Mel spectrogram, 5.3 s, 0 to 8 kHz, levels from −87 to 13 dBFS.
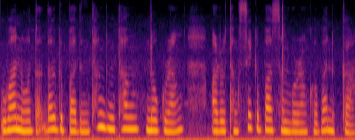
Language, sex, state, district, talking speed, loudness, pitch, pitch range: Garo, female, Meghalaya, West Garo Hills, 100 wpm, -14 LUFS, 220 Hz, 205-245 Hz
